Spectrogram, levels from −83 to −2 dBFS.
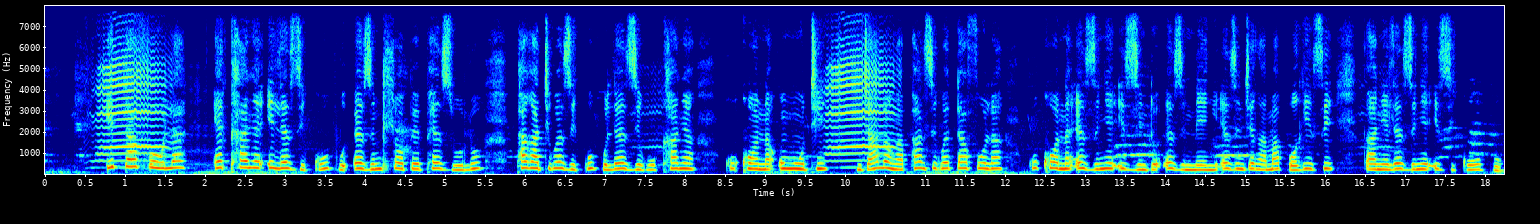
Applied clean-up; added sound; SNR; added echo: none; Livestock, farm animals, working animals; 16 dB; none.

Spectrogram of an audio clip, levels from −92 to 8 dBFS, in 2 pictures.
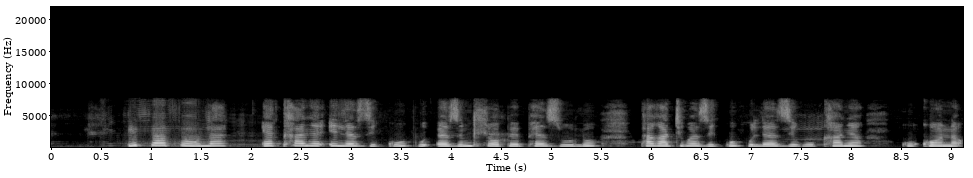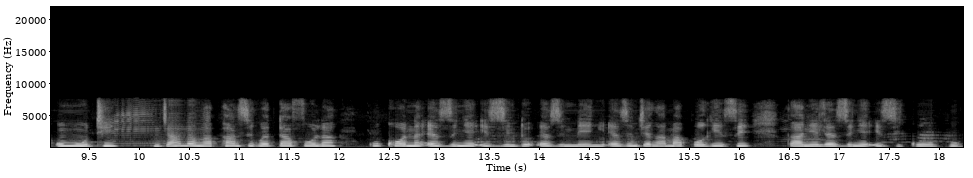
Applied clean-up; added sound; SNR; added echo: neural separator model SepFormer DNS4.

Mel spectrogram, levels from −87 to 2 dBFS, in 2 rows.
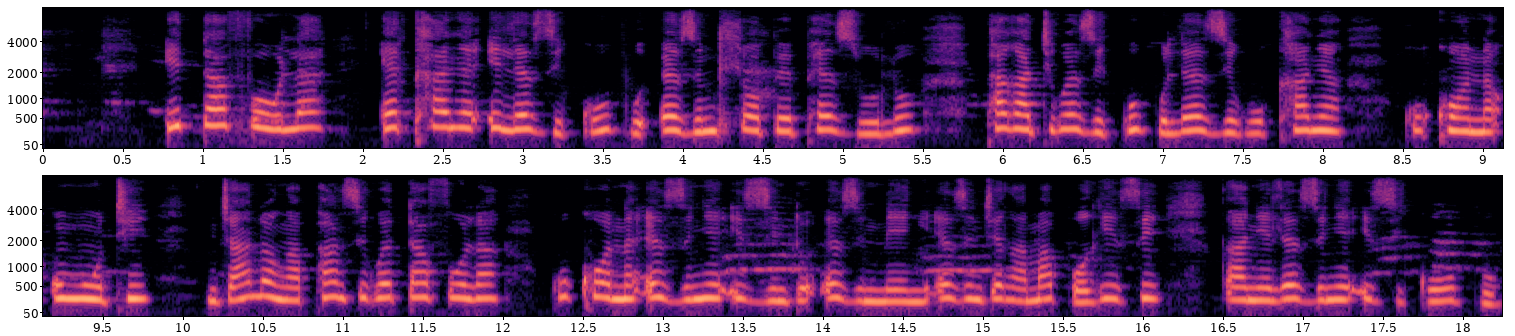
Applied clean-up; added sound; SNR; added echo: none; none; none; none.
